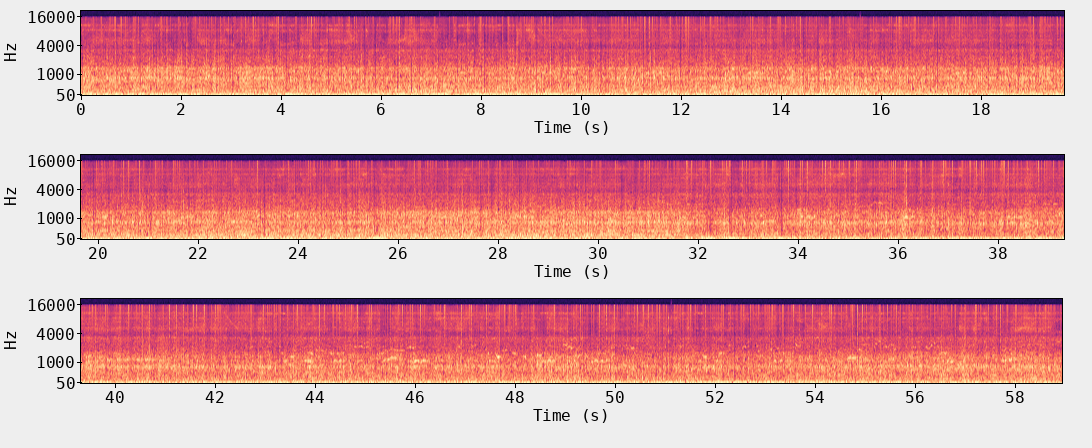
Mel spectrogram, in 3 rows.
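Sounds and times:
car interior road and engine noise: 0.0 - 58.9.

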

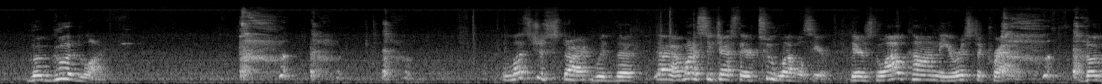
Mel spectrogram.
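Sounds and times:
person coughing: 2.4 - 4.2, 10.0 - 11.0.

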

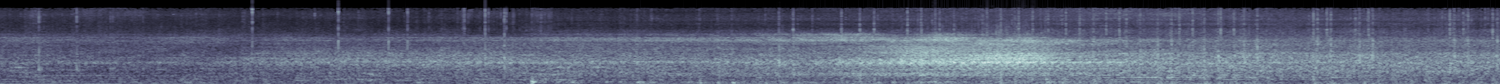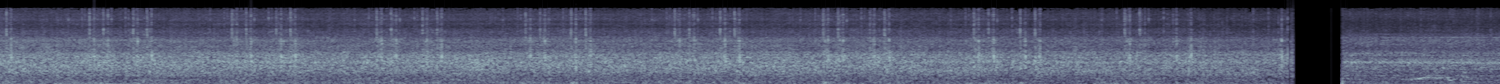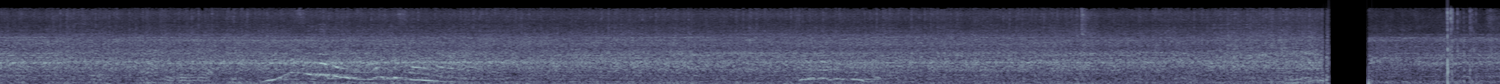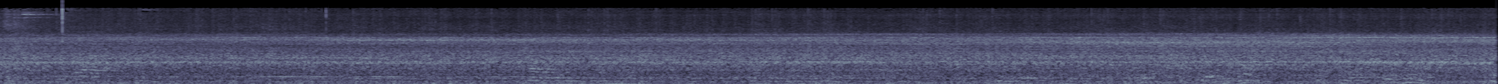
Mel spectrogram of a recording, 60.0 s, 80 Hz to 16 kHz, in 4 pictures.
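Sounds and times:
model train running past: 0.0 - 27.9, 28.6 - 59.9
wheels ticking over rail joints: 10.4 - 27.9, 28.6 - 43.2.

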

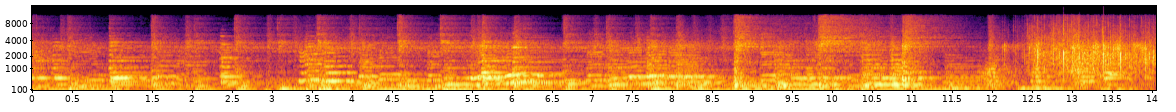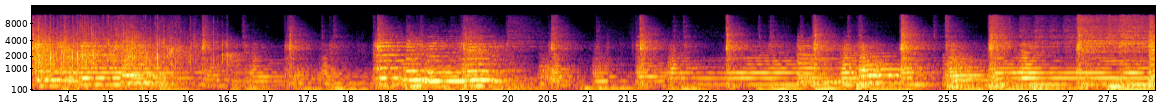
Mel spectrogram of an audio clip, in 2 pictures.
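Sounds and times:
rhythm section: 0.0 - 28.0
trombone line with bends: 0.0 - 28.0.

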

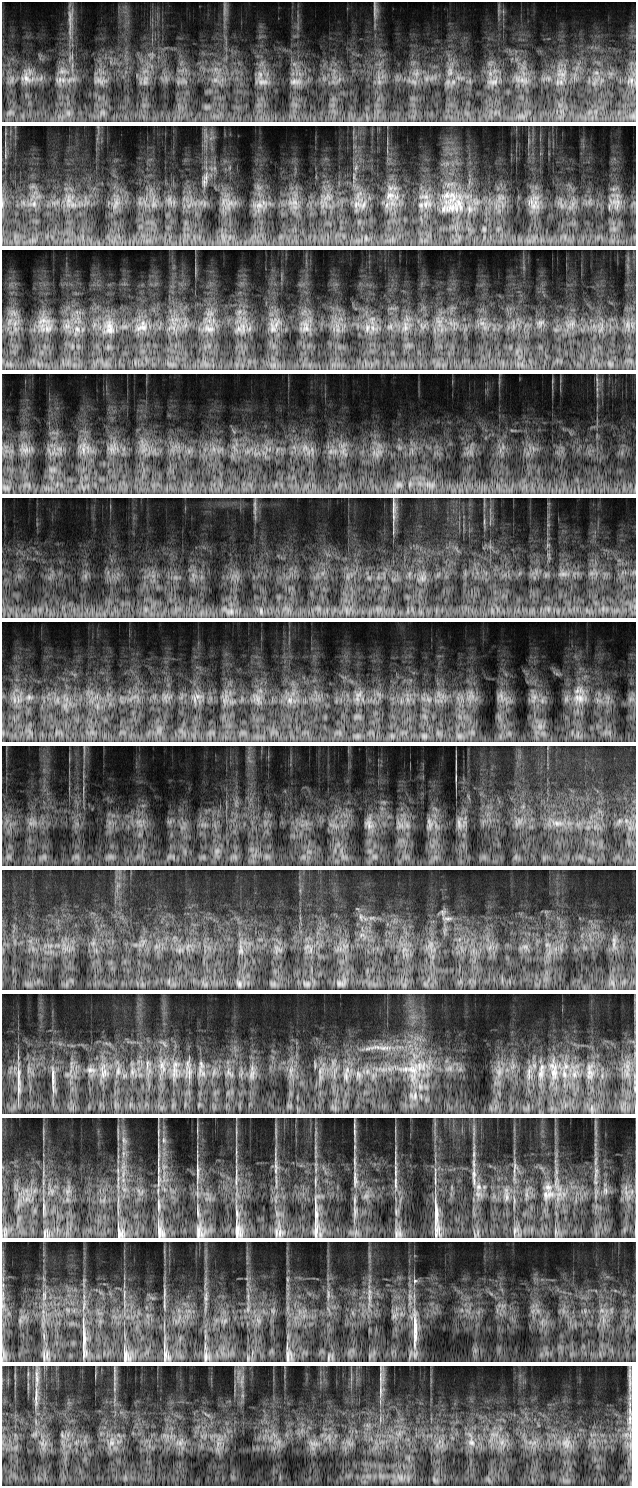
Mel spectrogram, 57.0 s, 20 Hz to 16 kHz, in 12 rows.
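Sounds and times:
birds chattering: 0.0 - 57.0
eggshell cracking: 42.6 - 50.8
stone pestle pounding in mortar: 42.8 - 50.8.

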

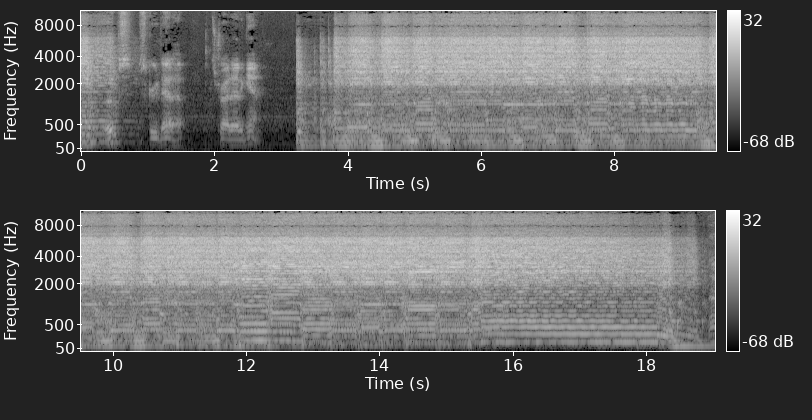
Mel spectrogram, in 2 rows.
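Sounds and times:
distorted electric guitar riff: 0.0 - 0.8, 3.2 - 19.0.

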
